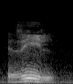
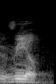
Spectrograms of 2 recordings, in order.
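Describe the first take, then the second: First: The R is an Arabic tongue-tip R. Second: The R is an English mid-tongue R. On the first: The speaker calls it wrong. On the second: The speaker calls it right.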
